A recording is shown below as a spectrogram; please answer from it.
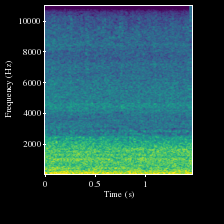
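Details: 1999 Ford Expedition 4.6L V8 after fixing the cylinder 5 injector fault that caused a misfire without a misfire code: smooth, even idle with steady low rumble, no stumble or missing beat; normal idle.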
